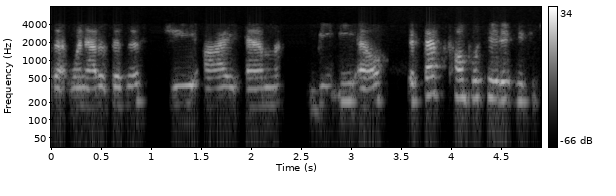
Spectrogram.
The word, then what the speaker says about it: Gimbel: And my last name is Gimbel, like the department store that went out of business, GIMBEL.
